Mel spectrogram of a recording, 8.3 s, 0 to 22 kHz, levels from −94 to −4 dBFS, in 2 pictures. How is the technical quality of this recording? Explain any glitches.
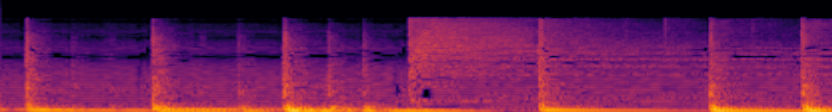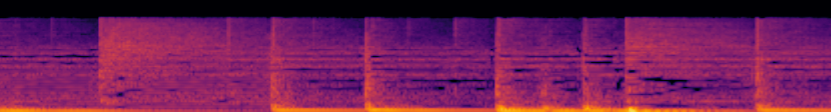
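The technical quality is poor, with two faults in this music recording.

Throughout, the treble is heavily damaged and nothing appears above 11.1 kHz, a hard ceiling on a spectrogram. This is likely HE-AAC compression at a very low bitrate, around 12 kbps, whose replicated upper bands sound gritty and metallic.

From 0.0 to 5.6 s, a DECT cordless phone buzz runs roughly 20 dB below the music. Radio bursts every 10 ms are rectified into a thin 100 Hz buzz, visible as evenly spaced harmonic lines on a spectrogram and as a regular ripple in the waveform.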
